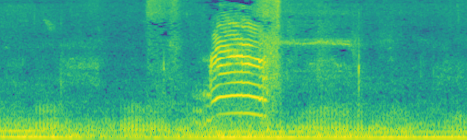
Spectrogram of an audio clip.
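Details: A cat from a family sheltering in a storehouse, out in the morning sunshine, gives a single clear, drawn-out meow that rises then falls, with a faint bird whistle after it and low background hum.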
